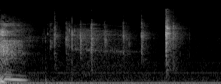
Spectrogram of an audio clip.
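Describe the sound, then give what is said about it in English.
Keys clack on an HJL-57 keyboard for a CoCo 2 home computer: a few sparse, fairly faint clicks at irregular intervals, one sharper than the rest, over a low steady hum. “The HJL57 keyboard. Compare it with the rest, then buy the best. It's for the Coco 2 computer,”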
